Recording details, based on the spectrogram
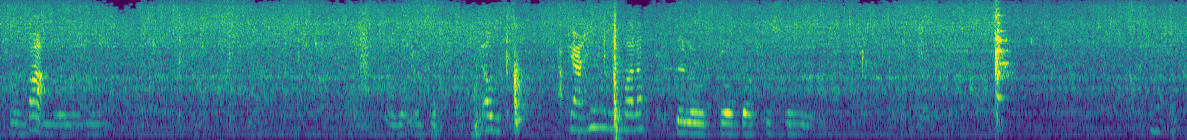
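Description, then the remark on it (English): Meatballs frying in a pan, a steady crackling sizzle running throughout with sharper pops and clatters now and then, while a person talks over it. “The meatballs. Yeah, meatballs. Meatball fire.”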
